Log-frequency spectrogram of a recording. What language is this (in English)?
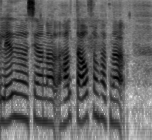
Icelandic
